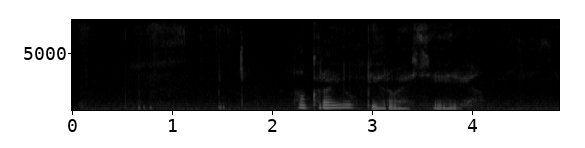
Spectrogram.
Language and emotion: Russian, sad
